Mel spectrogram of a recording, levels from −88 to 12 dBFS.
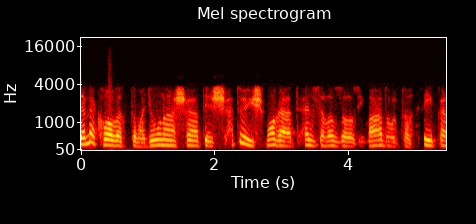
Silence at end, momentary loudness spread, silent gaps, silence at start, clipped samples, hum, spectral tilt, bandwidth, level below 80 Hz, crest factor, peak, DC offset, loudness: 0 s; 9 LU; none; 0 s; under 0.1%; none; -8 dB/octave; 5 kHz; -72 dBFS; 16 dB; -8 dBFS; under 0.1%; -24 LUFS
